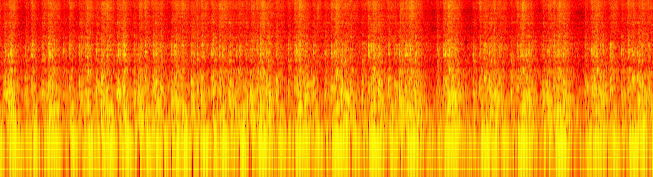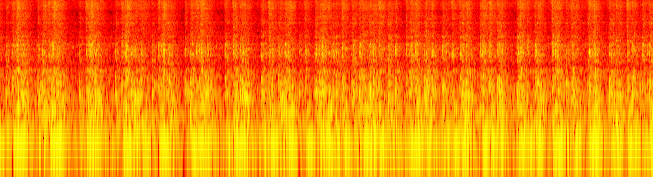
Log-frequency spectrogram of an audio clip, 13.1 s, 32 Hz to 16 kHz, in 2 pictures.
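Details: Shelby after new MSD Street Fire 8mm plug wires, boots and plugs: lumpy loping idle about two and a half beats per second, rich until revved though it drives fine; owner suspects ignition problem, possibly distributor rotor, unconfirmed.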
